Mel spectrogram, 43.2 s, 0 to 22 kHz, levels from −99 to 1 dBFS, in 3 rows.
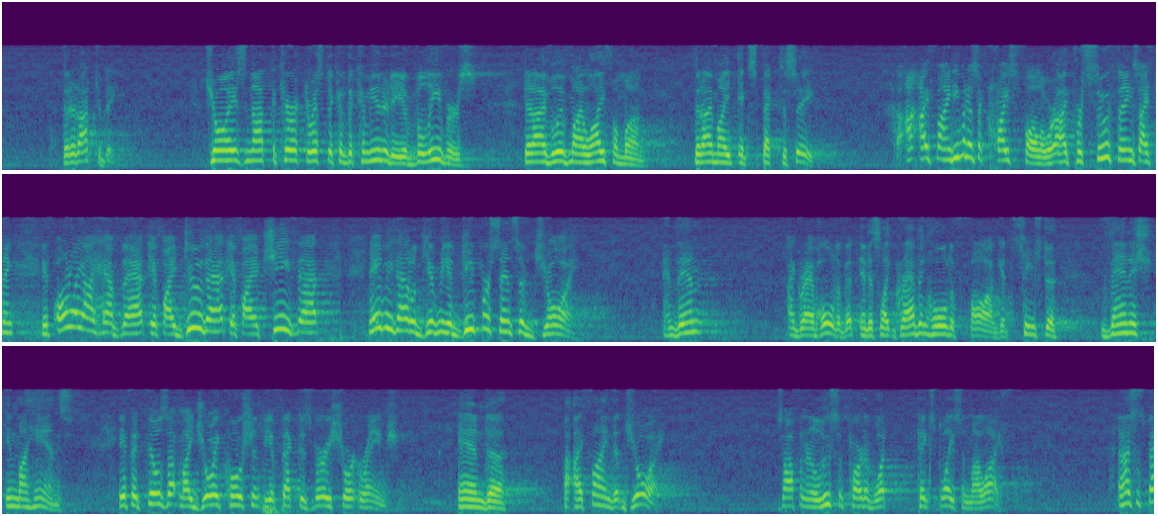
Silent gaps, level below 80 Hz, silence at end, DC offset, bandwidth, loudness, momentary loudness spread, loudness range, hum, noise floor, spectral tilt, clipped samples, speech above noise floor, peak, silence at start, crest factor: none; -52 dBFS; 0 s; under 0.1%; 8 kHz; -19 LUFS; 11 LU; 5 LU; none; -51 dBFS; -6 dB/octave; under 0.1%; 33 dB; -4 dBFS; 0.75 s; 16 dB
